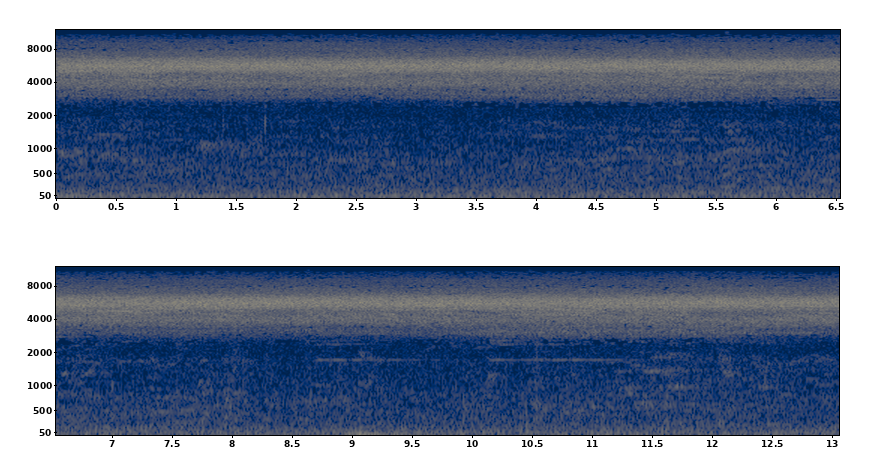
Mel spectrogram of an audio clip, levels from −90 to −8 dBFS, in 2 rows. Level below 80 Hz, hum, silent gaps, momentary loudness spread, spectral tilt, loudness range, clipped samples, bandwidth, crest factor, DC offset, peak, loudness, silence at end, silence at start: -64 dBFS; none; none; 1 LU; 2 dB/octave; 0 LU; under 0.1%; 12 kHz; 14 dB; under 0.1%; -26 dBFS; -35 LUFS; 0 s; 0 s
